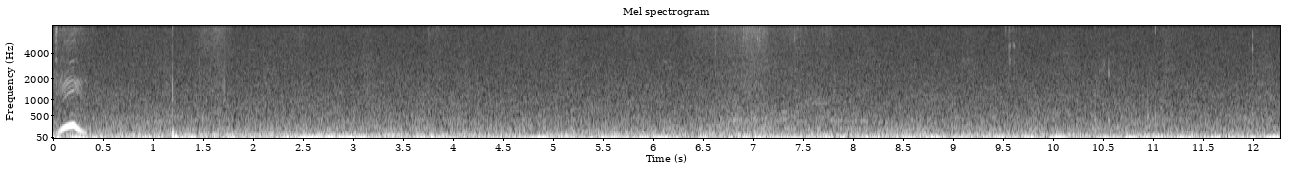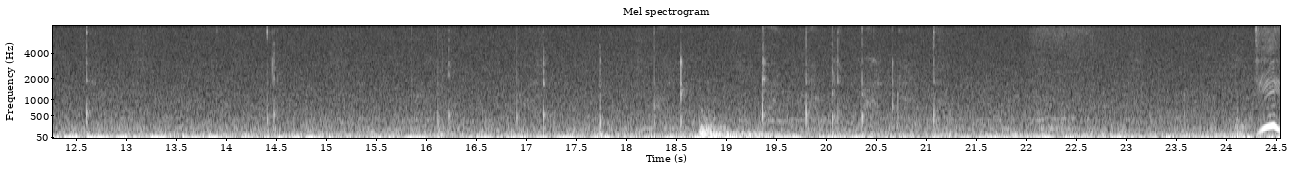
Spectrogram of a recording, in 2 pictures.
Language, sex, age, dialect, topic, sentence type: Kannada, female, 36-40, Mysore Kannada, banking, statement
